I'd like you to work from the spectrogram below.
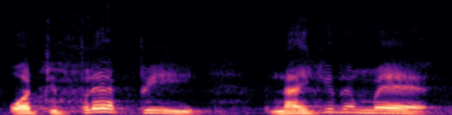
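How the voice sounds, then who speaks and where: Husky man moderating a panel debate. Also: fairly high pitch, expressive, warm tone, dull audio. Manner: polite, repeatedly asks leave to speak, repeats catchphrases. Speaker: discussion moderator.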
